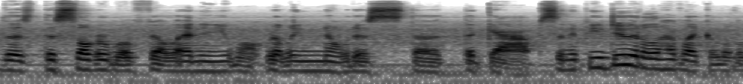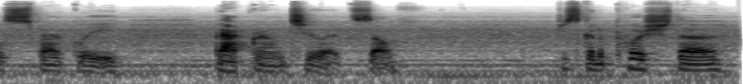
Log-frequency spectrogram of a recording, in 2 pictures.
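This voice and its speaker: Gravelly, low-pitched woman giving a craft tutorial. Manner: unhurried, careful explaining with apologetic asides. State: allergy-affected voice, throat clearing. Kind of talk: casual step-by-step craft demonstration. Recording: steady background hum, lawnmower noise. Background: lawnmower and hum.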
